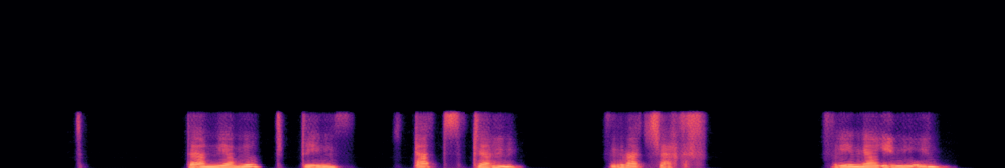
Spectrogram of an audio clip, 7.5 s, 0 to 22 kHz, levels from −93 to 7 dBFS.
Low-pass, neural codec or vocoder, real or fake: 7.2 kHz; codec, 16 kHz, 0.5 kbps, FreqCodec, smaller model; fake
